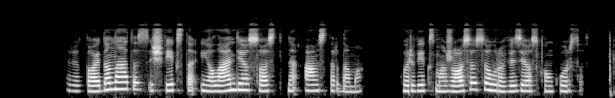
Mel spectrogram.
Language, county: Lithuanian, Kaunas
